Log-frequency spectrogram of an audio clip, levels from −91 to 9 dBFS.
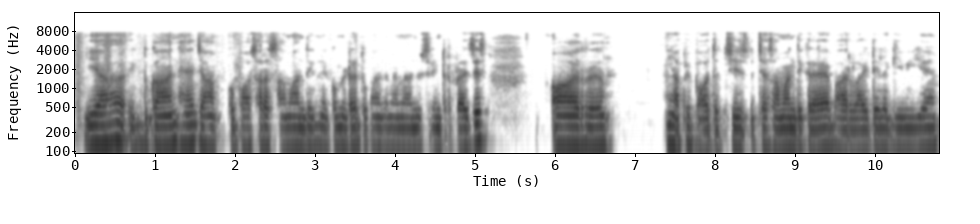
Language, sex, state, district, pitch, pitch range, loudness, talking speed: Hindi, male, Uttarakhand, Uttarkashi, 115 Hz, 115-125 Hz, -19 LUFS, 195 wpm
